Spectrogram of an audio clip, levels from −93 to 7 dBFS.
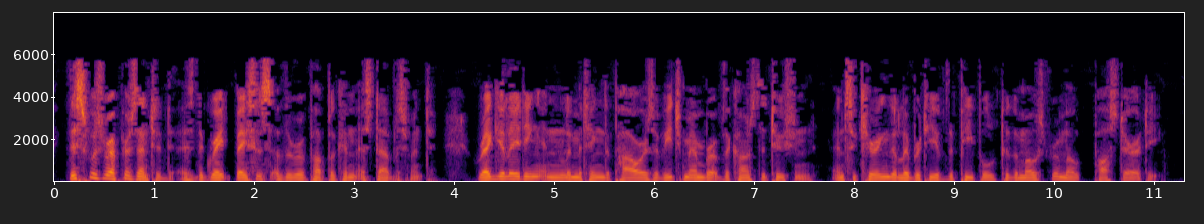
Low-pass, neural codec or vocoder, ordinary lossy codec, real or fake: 7.2 kHz; none; MP3, 24 kbps; real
